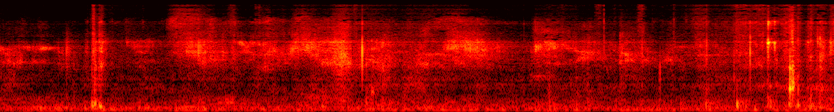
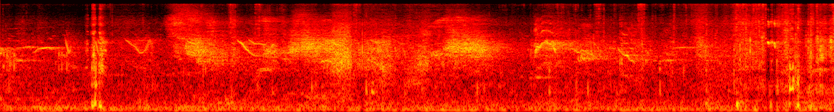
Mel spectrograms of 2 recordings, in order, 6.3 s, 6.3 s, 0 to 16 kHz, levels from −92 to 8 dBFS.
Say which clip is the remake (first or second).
first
